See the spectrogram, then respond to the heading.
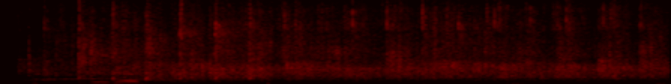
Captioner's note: audience applauding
